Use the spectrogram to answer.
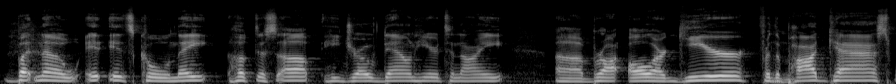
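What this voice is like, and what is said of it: Hoarse, strained voice. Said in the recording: “I'm losing my voice, like, big time.”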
